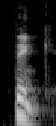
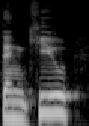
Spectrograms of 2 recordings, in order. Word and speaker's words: ThinQ: Basically, these are 7 things that I feel are holding back the G7 Think. It's pronounced think, not ThinQ.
